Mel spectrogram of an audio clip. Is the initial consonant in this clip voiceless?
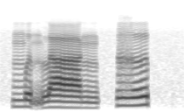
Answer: no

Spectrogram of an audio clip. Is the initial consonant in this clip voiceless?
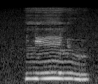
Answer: no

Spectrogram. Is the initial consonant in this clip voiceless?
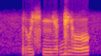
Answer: no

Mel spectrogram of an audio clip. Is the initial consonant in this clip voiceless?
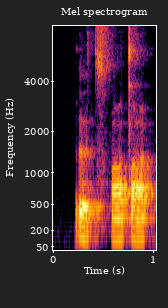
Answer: no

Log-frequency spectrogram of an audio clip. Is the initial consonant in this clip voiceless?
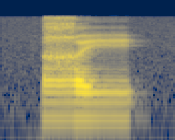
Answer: no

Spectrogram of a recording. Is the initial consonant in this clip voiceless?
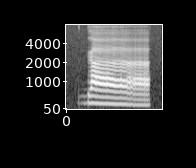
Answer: no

